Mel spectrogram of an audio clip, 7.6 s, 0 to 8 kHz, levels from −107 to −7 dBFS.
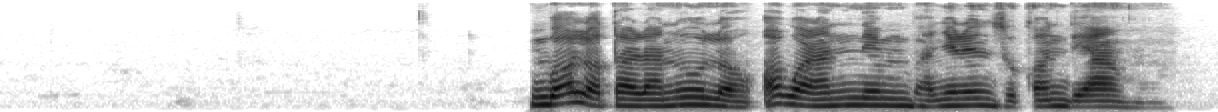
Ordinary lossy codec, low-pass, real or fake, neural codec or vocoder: none; 7.2 kHz; real; none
